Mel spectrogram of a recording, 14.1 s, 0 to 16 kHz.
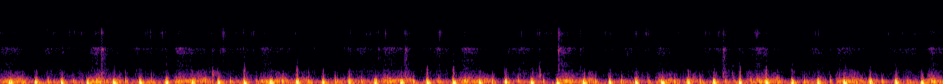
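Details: Heart sounds during leg wrench exercise: fast, strong, regular heartbeat of about 150 beats a minute, pounding so hard the pulse was felt up to the subclavian artery; a rapid heartbeat during exercise.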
